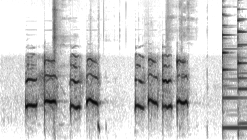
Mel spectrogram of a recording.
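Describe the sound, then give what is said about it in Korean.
A voice imitates an old rubber bicycle horn: two quick honks, a pause, then a run of four nasal, buzzy squeezes, ending with a longer, steadier honk. “자, 옛날 자전거 고무로 된 거. 요즘은 이렇게 쇠로 돼 있는데 고무로 된 거. 누르는 거 말씀하시는 거죠?”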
